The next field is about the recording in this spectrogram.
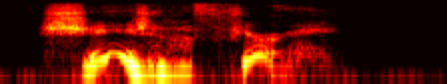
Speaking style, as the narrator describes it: he murmured

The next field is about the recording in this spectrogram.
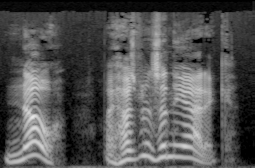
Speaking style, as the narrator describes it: In her fright, she blurted out

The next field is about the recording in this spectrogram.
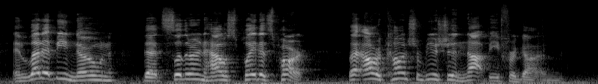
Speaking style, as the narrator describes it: Phineas Nigellus called in his high, reedy voice

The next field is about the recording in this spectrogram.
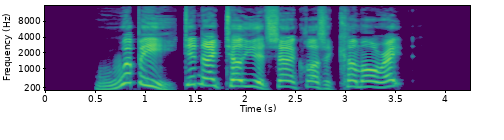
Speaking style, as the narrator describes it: shouted the delighted Jimmy

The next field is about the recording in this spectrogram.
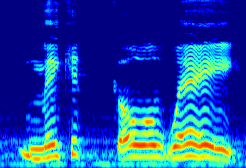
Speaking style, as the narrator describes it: he timidly whined

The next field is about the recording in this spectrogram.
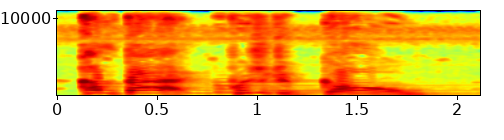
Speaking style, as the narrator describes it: the youth cried

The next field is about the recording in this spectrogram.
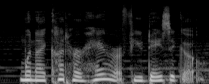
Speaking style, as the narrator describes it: said Curry

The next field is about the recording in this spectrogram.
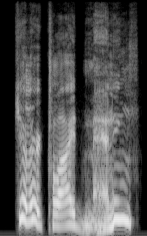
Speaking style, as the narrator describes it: She chuckled in sarcasm

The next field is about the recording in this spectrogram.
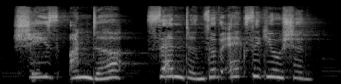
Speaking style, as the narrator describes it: said in a low, hurried tone, and whispered

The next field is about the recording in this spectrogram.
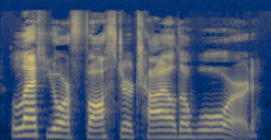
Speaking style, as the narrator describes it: she laughs and taunts her

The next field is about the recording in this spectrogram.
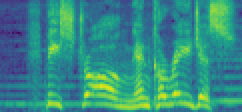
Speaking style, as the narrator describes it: Joab yelled again

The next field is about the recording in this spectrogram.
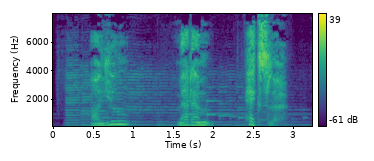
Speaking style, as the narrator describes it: Her voice was soft

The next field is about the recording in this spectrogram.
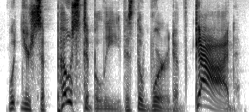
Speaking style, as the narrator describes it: the man snarled

